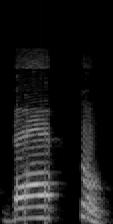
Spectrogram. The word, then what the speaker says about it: ব্যক্ত: যেমন এখানে উচ্চারণটা হয় ব্যক্ত। ব্যাক, এটা হচ্ছে বদ্ধাক্ষর ব্যাক। তো যেহেতু যুক্ত বর্ণের শেষ যে বর্ণটি লিখবো সে বর্ণটির সাথে ওকার যুক্ত করবো, ব্যক্ত হয়ে গেল ব্যক্ত।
